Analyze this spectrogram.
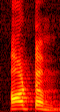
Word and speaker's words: autumn: Autumn, autumn, autumn, यहाँ पे n silent है, सिर्फ autumn पढ़ेंगे, autumn, autumn.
